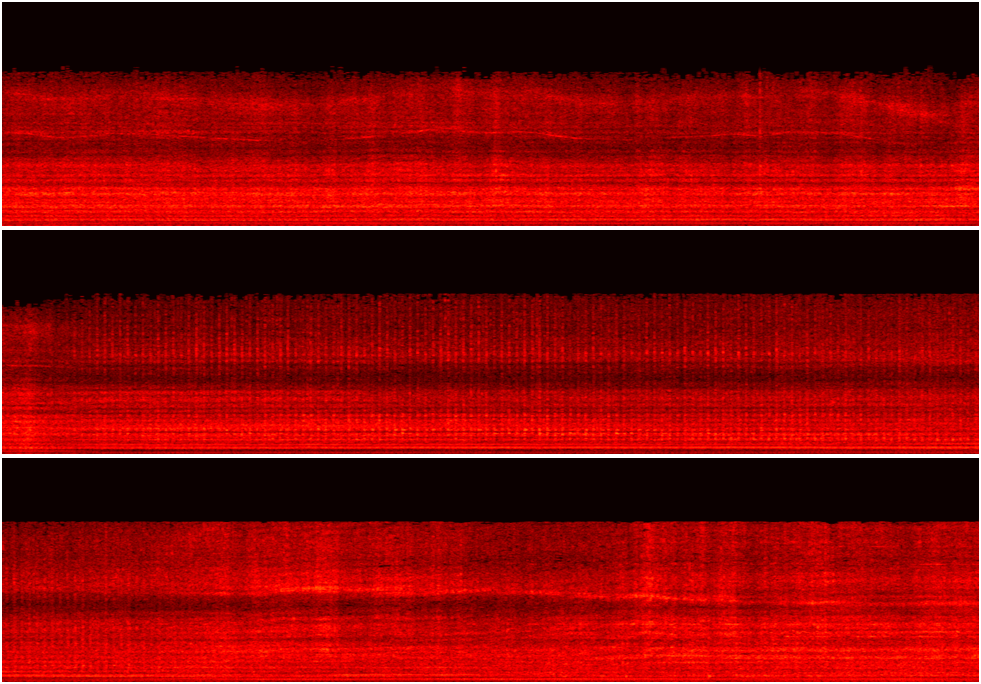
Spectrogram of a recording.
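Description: Diesel engines of a forage harvester and silage tractors running steadily. The engine note changes about ten seconds in, and a steady whine runs through the rest.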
